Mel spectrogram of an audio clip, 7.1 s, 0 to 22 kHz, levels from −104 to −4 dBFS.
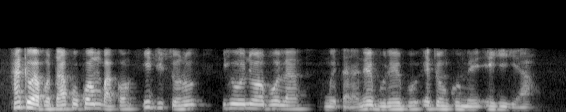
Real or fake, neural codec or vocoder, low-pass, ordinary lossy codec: fake; codec, 44.1 kHz, 7.8 kbps, Pupu-Codec; 3.6 kHz; AAC, 32 kbps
